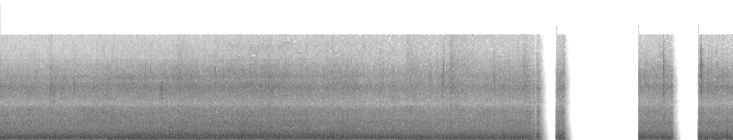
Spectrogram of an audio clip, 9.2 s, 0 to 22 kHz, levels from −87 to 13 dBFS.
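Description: At 6.67 s comes a short stall from a late packet. For about 37 ms the last bit of sound is held and stretched, with a slight buzz or dip, because the packet was not there in time and the jitter buffer ran dry. Nothing is lost, and the sound carries on from the same point. It stays a brief smear and never drops to silence, unlike the longer events that follow.

From 6.74 s comes a run of call audio freezes, likely from packets held up in transit so that the buffer emptied again. The first lasts from 6.74 to 6.97 s, the second from 7.05 to 8.00 s, and the third from 8.40 to 8.75 s. Each time the last sound is continued as a buzz or hiss that fades out. The silence lasts about 80 ms in the first, 820 ms in the second, and 200 ms in the third. The sound then resumes exactly where it stopped, so gaps are inserted rather than anything being skipped. The fade into real silence is what sets these apart from the short stall.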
